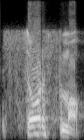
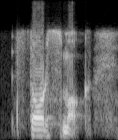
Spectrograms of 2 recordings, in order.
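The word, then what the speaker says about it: Þórsmörk: they're funny this is sorsmok you see that little letter over here like a p it's actually pronounced like th thor smoke this is the valley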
